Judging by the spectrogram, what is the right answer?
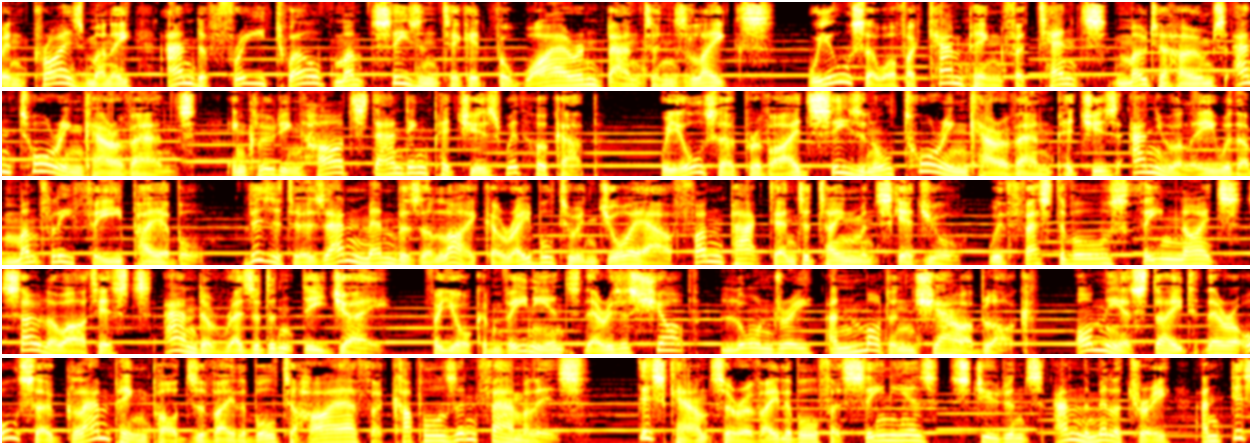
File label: message on hold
